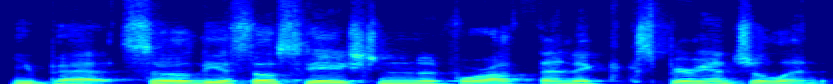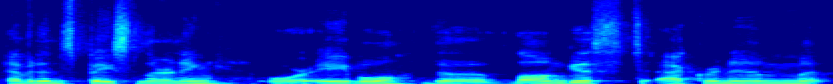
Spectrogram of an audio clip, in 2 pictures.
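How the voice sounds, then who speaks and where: A man with a mellow, slightly high voice presents on a webinar call. His tone is easygoing and relaxed. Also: measured pace, hardly any pauses. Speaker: association representative. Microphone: video call.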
